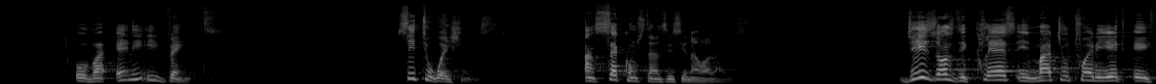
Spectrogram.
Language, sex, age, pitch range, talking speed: Dutch, male, 50-69, 175-235 Hz, 75 wpm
